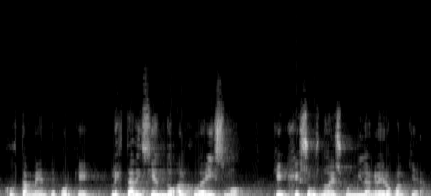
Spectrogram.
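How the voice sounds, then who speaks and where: A man's voice: mid-range voice, unhurried, warm tone, a little hiss or hum. A man, a priest, preaching a homily and leading Mass prayers in an earnest, solemn way, his voice carrying a cathedral echo. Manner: earnest preaching, solemn liturgical chant-like delivery. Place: large church. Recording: echoey church hall with long reverb.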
